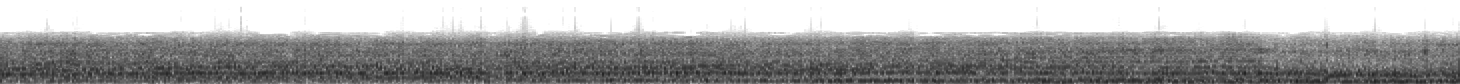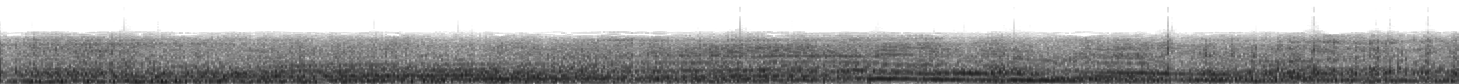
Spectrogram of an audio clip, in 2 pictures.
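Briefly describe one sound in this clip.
Racing car engines roar loudly around a track, their pitch rising and falling as they pass.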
